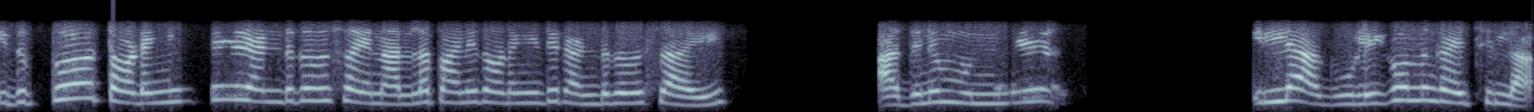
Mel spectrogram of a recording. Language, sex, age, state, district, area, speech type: Malayalam, female, 18-30, Kerala, Wayanad, rural, conversation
